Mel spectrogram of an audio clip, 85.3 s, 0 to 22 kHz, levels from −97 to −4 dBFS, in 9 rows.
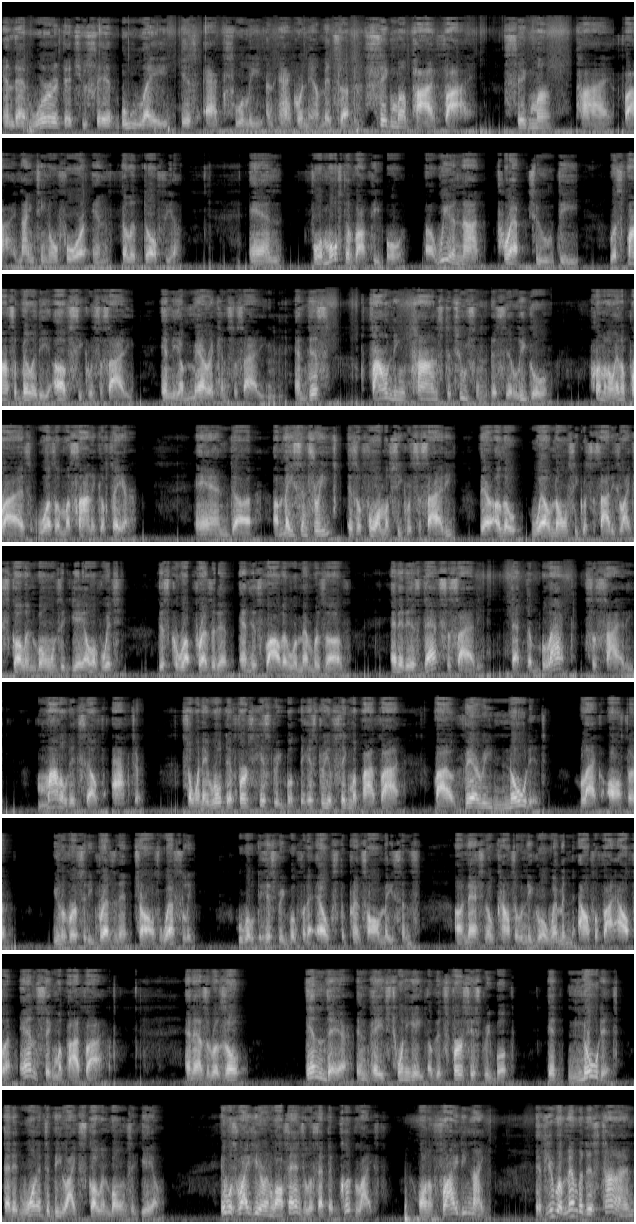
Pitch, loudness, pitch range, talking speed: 95 Hz, -30 LUFS, 85-105 Hz, 140 wpm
